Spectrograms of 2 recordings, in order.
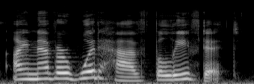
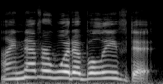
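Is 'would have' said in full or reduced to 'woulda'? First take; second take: full; reduced. First: 'Would have' is said in full. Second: 'Would have' is reduced to 'woulda'.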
